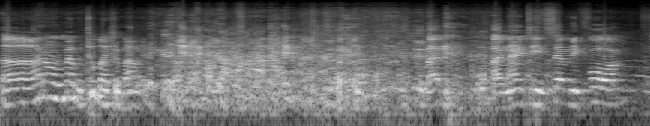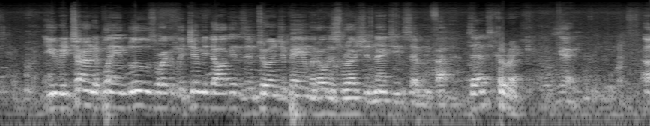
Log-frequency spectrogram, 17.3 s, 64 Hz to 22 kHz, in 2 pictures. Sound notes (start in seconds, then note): 1.8 audience laughing; 2.0 laughing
